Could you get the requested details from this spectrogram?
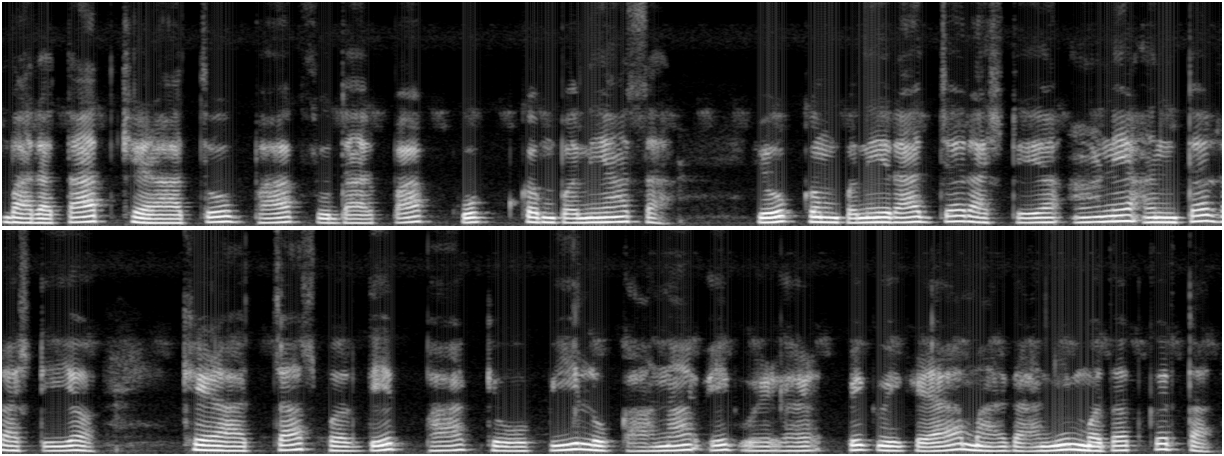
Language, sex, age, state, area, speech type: Goan Konkani, female, 45-60, Goa, rural, spontaneous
